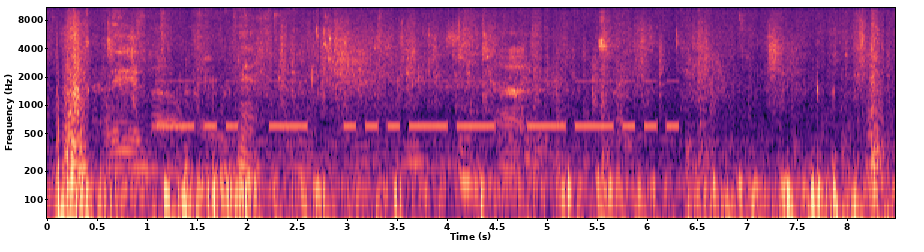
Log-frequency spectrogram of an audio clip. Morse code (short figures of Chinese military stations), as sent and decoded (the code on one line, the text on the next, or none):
-.. - ...-- --...
8037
